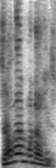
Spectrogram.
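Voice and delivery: loud, sharp, firm delivery packed with power. Showing how a short command stops someone crying: forceful sharp command. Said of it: "sebuah statement yang punya power di situ".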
